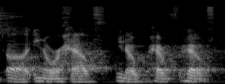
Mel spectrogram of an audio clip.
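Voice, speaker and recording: A woman with a low, deep voice hosts a casual live stream. She talks chattily, greets viewers by name and pads her sentences with fillers. The sound rings a little in a roomy space. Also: fairly even intonation, moderate pace, fairly bright tone. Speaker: co-host of a live fan show.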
